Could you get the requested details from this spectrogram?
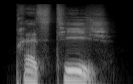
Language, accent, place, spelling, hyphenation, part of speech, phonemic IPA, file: German, Germany, Berlin, Prestige, Pres‧ti‧ge, noun, /pʁɛsˈtiːʃ/, De-Prestige.ogg
- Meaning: prestige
